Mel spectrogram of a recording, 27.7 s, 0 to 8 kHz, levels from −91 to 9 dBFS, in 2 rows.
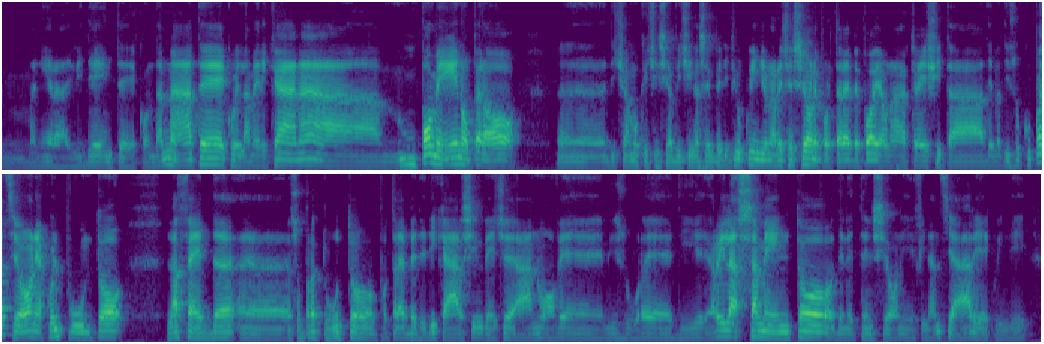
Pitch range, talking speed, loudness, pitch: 85-100 Hz, 105 wpm, -29 LUFS, 90 Hz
